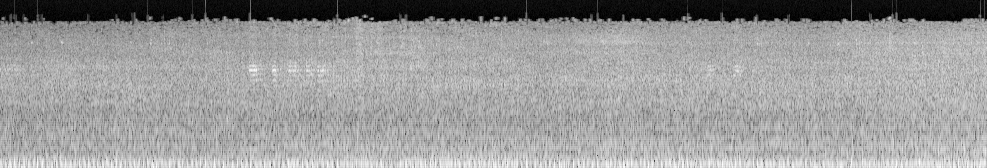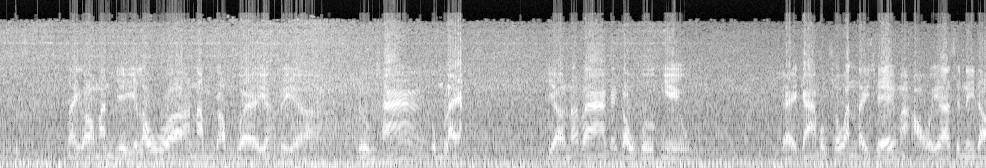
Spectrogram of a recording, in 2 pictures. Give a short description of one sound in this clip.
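Other motorbikes and cars drive past nearby.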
